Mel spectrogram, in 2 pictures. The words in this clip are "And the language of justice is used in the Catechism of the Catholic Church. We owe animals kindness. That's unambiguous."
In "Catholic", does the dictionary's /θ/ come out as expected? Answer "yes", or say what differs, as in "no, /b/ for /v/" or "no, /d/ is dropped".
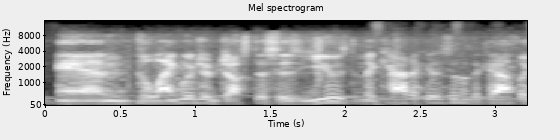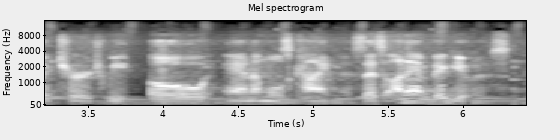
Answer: yes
